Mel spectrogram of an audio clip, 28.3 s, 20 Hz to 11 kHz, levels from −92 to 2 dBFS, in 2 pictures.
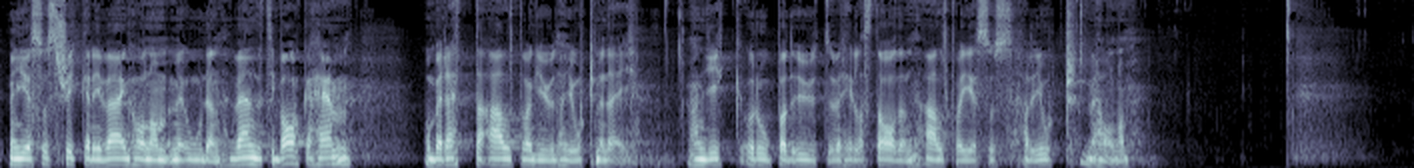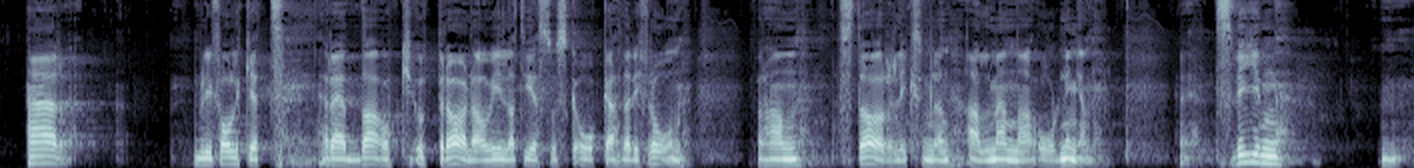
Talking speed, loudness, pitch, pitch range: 115 wpm, -18 LUFS, 105 Hz, 100-115 Hz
